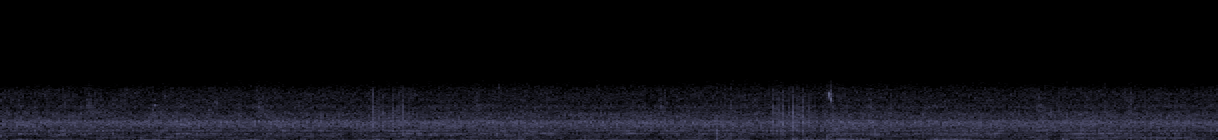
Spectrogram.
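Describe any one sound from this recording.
Baby birds cheep faintly from a nest, close by.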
